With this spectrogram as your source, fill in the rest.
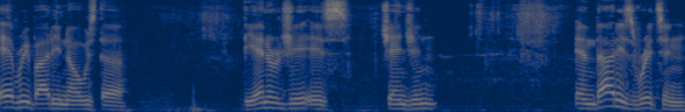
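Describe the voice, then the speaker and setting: A man's medium-pitched voice with a slight Spanish accent, very even loudness and long, frequent pauses. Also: ordinary pitch variation, fairly slow pace. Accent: slight Spanish accent, rusty English. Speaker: spiritual motivational speaker. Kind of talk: spiritual monologue. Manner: hesitant, many fillers.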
